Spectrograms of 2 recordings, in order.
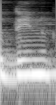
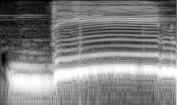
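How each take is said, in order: First: Said in the usual way. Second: दीन with a long, drawn-out ee; stressed long vowel. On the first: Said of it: "दीन बोलने के लिए बड़ी का प्रयोग". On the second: Shown as a demonstration. Teacher showing how stress changes a word, दीन stressed and stretched. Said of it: "अक्षर पे बल दिया जाएगा".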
